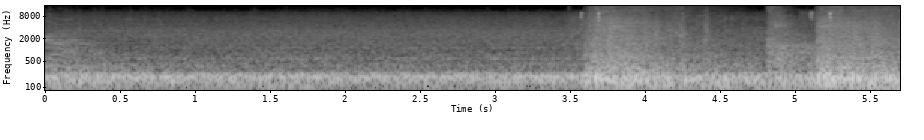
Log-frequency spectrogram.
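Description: An armoured vehicle's engine rumbles steadily.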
